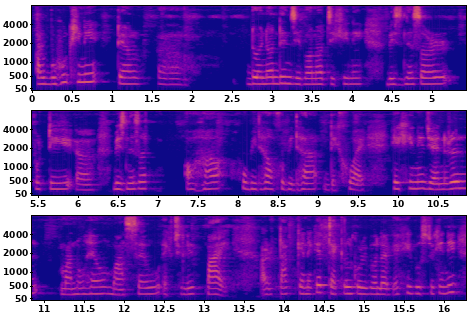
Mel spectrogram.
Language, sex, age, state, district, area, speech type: Assamese, female, 45-60, Assam, Darrang, urban, spontaneous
